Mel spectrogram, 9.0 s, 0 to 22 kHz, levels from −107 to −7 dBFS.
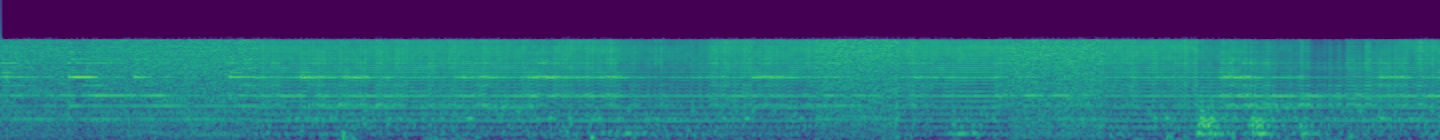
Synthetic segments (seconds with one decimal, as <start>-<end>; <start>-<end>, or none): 1.6-5.1; 5.6-6.3; 6.9-9.0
